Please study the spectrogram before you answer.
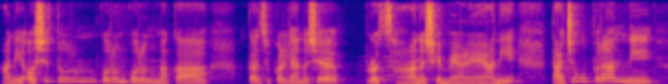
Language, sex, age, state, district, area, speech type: Goan Konkani, female, 30-45, Goa, Quepem, rural, spontaneous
